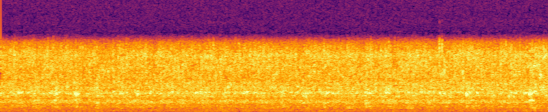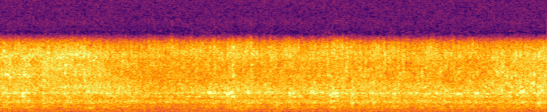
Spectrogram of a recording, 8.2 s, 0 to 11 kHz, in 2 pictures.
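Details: Daewoo Espero 2.0L at steady idle with a faint, uneven knocking over the engine note; extraneous knock inside the engine, origin unknown.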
